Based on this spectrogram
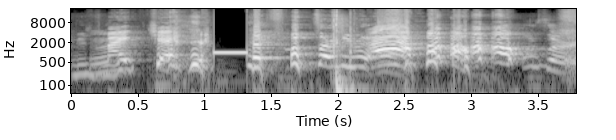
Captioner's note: both laugh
